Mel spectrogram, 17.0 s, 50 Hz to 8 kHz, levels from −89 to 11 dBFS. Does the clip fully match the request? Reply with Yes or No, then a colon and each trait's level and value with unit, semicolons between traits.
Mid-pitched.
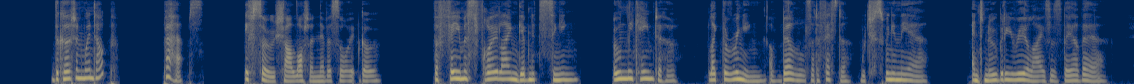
No: high, 200 Hz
